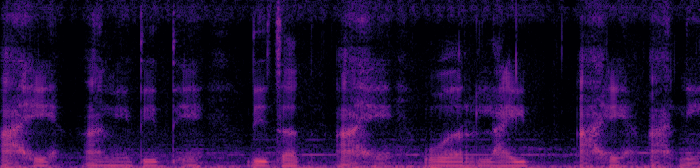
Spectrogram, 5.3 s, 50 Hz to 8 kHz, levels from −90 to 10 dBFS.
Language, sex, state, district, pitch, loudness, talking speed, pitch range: Marathi, male, Maharashtra, Chandrapur, 95 Hz, -41 LUFS, 115 wpm, 90-105 Hz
